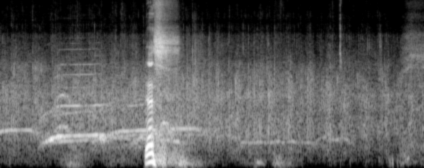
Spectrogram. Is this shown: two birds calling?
no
